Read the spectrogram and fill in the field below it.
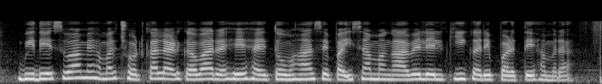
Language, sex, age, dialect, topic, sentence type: Magahi, female, 31-35, Southern, banking, question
